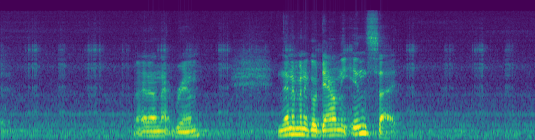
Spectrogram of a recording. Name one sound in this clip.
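A potter's wheel spins with a low, steady hum.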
